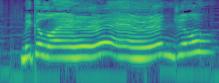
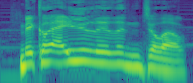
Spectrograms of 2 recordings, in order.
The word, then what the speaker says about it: Michelangelo: Michelangelo? – Michelangelo.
